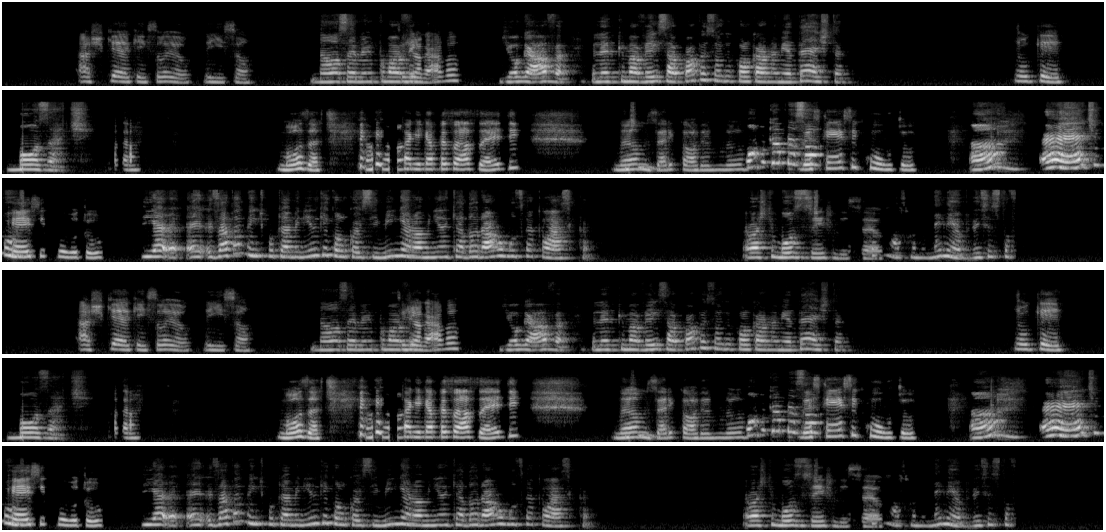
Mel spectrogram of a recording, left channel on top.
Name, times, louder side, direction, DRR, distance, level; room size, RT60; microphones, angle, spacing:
voice 1, 0.8-2.5 4.0-4.6 10.1-10.6 12.2-12.4 13.8-16.8 17.1-18.5 19.0-20.2 20.5-20.6 21.0-21.2 22.1-23.0 30.0-30.8, right 2 dB, 20° right, 2.2 m, -22 dB
voice 2, 3.1-4.2 5.0-8.5 11.1-11.9 14.7-14.8 18.5-19.2 20.7-21.1 21.4-22.3 23.4-28.0 29.4-30.1 30.9-32.2, left 3 dB, 30° left, 3.1 m, -21 dB
head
